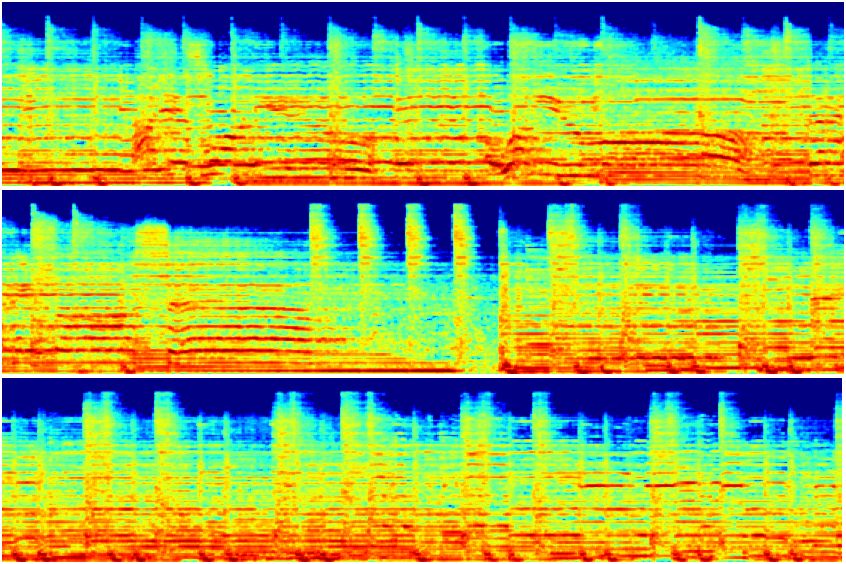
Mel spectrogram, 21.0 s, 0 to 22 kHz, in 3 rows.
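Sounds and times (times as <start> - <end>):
fiddle: 0.0 - 9.6, 11.2 - 21.0
acoustic guitar: 0.0 - 21.0
drum kit: 0.0 - 21.0
electric bass: 0.0 - 21.0.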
